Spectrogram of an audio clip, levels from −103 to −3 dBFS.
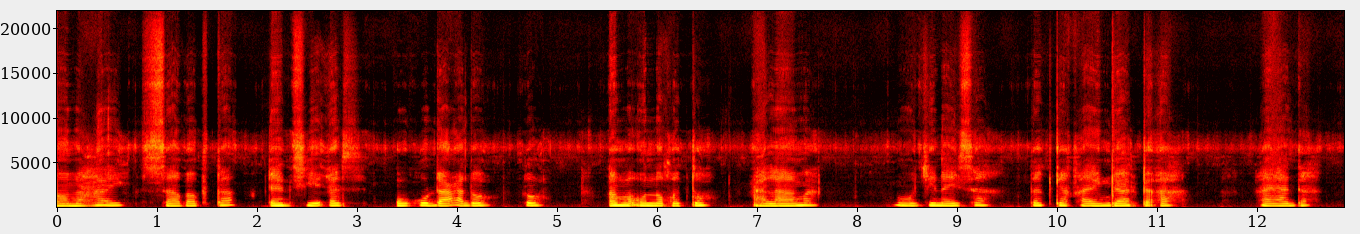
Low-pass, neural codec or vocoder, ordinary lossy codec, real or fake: none; codec, 44.1 kHz, 3.4 kbps, Pupu-Codec; none; fake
